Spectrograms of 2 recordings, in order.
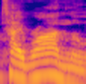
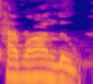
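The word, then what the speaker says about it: Tyronn Lue: And Tyrone Louu or Tyron Lou is how I pronounce it. A lot of people say Tyrone. It's Tyron Lou wins coach of the year.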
